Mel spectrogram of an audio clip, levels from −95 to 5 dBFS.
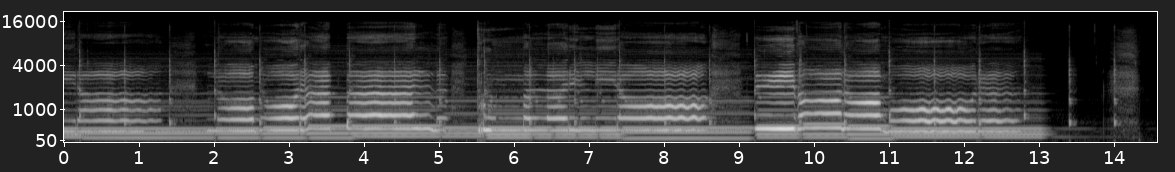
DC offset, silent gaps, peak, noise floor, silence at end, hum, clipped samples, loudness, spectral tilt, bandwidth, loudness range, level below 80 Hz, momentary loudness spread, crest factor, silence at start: under 0.1%; none; -6 dBFS; -68 dBFS; 0.55 s; none; under 0.1%; -23 LUFS; -5.5 dB/octave; 11 kHz; 8 LU; -78 dBFS; 18 LU; 18 dB; 0 s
